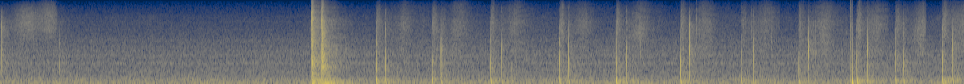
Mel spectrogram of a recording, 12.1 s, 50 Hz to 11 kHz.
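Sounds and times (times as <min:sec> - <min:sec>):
door slamming shut: 0:03.9 - 0:04.4.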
